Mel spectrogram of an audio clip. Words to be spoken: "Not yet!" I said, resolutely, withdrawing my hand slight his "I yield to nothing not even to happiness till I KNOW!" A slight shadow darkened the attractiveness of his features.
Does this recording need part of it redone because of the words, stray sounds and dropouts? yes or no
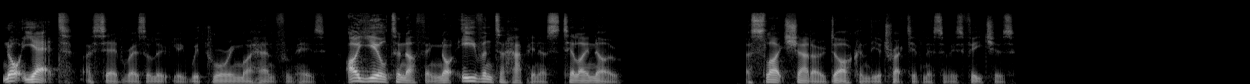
yes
